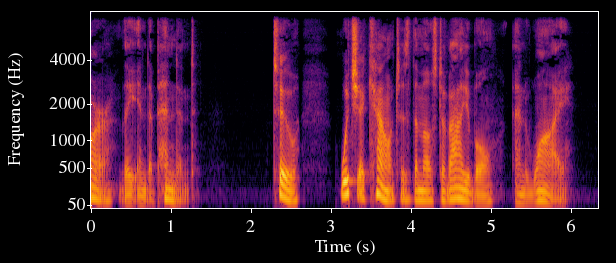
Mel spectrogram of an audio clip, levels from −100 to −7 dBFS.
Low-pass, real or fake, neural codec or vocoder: 7.2 kHz; real; none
